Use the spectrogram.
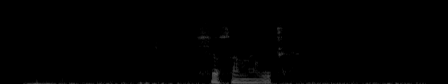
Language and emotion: Russian, neutral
